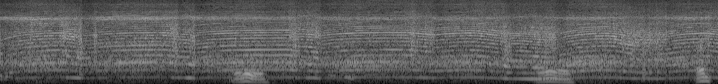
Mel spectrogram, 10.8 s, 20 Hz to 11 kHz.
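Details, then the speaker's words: Oscillating cast saw removing a child's arm cast worn for 2 months after a broken arm: steady high-pitched whine with brief lower grinding bursts as it cuts. "this is what I'm using to remove your cast. Okay. It's very loud."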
